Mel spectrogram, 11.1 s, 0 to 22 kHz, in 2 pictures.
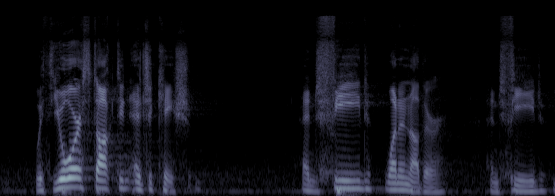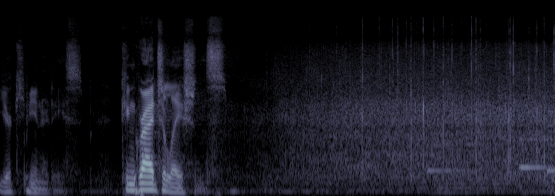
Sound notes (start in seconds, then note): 8.2 applause; 9.9 applause, Music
